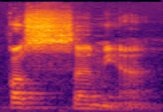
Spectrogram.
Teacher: maka dalnya diidghamkan pada huruf sin, maka menjadi qas sami'a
